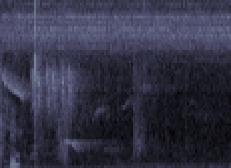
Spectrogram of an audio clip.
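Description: Quiet rural ambience: a steady, high-pitched insect drone with a few faint, short bird chirps.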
